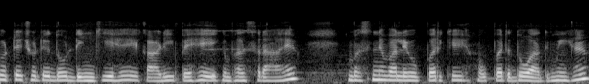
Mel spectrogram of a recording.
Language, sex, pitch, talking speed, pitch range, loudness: Urdu, female, 185 Hz, 215 wpm, 180-195 Hz, -16 LUFS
